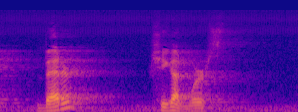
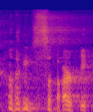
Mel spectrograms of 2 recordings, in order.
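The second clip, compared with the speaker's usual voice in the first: giggling sorry after a dark joke; laughing apology; 4 dB quieter than usual. Real, not acted. Pastor to congregation, laughing apology. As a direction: apologize through a soft laugh.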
